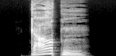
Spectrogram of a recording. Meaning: 1. garden, yard (grounds at the front or back of a house) 2. garden (outdoor area containing one or more types of plants, usually plants grown for food or ornamental purposes)
- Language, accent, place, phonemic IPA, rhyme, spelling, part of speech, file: German, Germany, Berlin, /ˈɡaʁ.tən/, -aʁtən, Garten, noun, De-Garten.ogg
